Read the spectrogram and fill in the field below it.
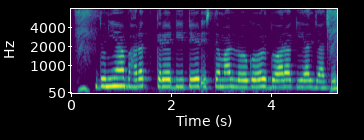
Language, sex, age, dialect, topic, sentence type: Magahi, female, 18-24, Northeastern/Surjapuri, banking, statement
